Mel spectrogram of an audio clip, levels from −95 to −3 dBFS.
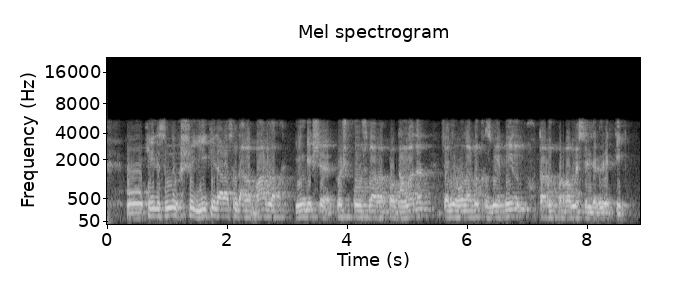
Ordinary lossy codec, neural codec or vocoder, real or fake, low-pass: Opus, 64 kbps; none; real; 5.4 kHz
